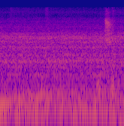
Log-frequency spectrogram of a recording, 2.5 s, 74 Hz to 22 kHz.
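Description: Modernized 1983 Otis traction elevator heard from inside the cab as it travels: a steady low hum with a faint even rushing noise over it.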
